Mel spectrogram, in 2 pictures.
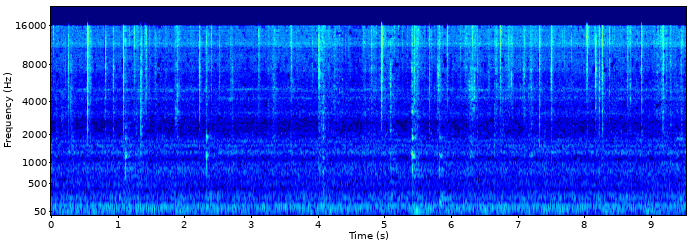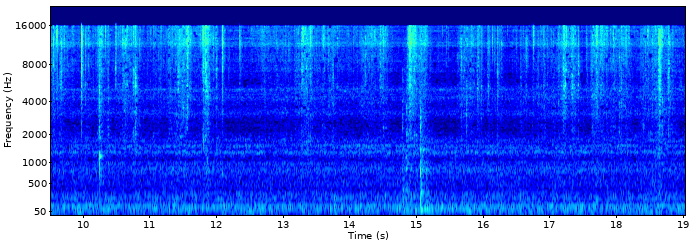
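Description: Faint, irregular crackles and clicks from oil-brushed laver (gim) sheets toasting in a dry frying pan and being turned and lifted with wooden chopsticks, with a small cluster of clicks about 15 seconds in.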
